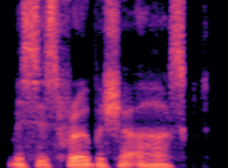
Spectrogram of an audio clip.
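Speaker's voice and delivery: usual speaking voice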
